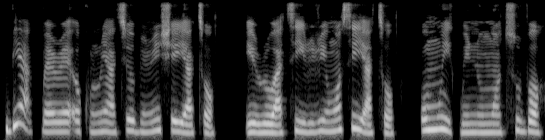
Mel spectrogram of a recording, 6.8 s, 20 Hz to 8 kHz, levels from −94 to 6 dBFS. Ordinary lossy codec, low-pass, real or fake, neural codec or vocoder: none; 7.2 kHz; real; none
